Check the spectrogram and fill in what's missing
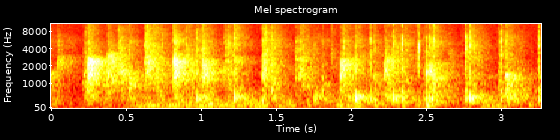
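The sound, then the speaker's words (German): An audience applauds, many hands clapping in a dense, steady patter that carries on for a few seconds at a moderate level, with no one talking over it, welcoming a speaker before a talk about Siemens telephones. “Bitte einen Applaus für Fabi.”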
